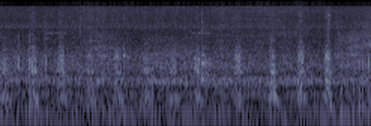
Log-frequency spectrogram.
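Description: Honeybees buzz around an open hive during a winter check, a close, dense droning hum with soft rising swells as individual bees pass near, steady throughout with no talk.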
